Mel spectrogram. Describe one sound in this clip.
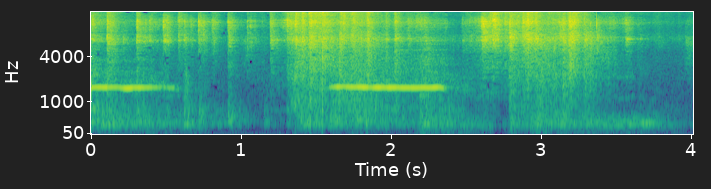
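A pigeon flaps its wings in a brief flurry.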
